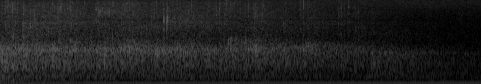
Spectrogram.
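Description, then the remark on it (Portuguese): A crowd at a worship service claps steadily together, a dense wash of many hands, gradually tapering off slightly toward the end with no voices over it. “Nós queremos aplaudir todos vocês, porque vocês são especiais, amém?”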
